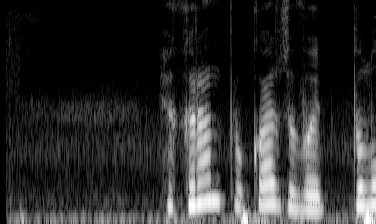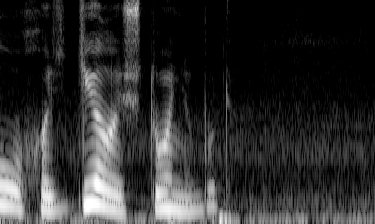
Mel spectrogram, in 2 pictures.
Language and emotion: Russian, sad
